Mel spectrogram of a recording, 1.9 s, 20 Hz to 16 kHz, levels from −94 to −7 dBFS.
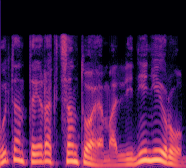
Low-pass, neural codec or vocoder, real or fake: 7.2 kHz; codec, 16 kHz, 2 kbps, X-Codec, HuBERT features, trained on LibriSpeech; fake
